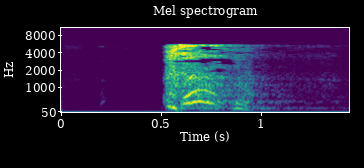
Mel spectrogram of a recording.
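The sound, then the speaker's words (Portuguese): A single short cough with a rough, throaty edge, lasting about half a second, followed by quiet. No one speaks. “Vou tossir.”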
